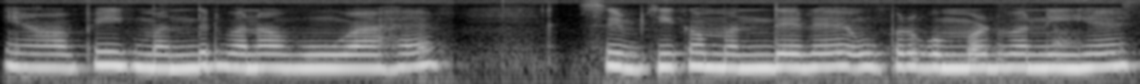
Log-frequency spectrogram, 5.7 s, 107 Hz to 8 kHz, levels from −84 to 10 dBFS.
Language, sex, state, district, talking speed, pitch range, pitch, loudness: Hindi, female, Uttar Pradesh, Hamirpur, 170 wpm, 245-265 Hz, 255 Hz, -11 LUFS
